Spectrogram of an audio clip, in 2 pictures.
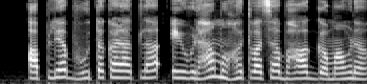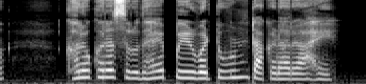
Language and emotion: Marathi, sad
